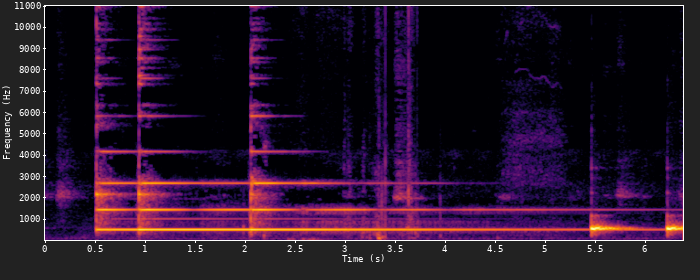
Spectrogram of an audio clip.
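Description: A temple bell struck several times in a Zen setting, each strike giving a bright metallic clang. It settles into a long, steady ringing hum that slowly fades before two fresh, louder strikes near the end.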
